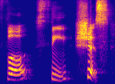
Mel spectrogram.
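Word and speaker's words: facetious: हुआ है यहां पर बच्चा कैसे प्रोनाउंस करेगा इसे फेस बोलेगा और फिर शिस लगा देगा करेक्ट फेशसन सिएन इज स्लाइटली डिफरेंट फ सशस फ सशस द प्रोनंसिएशन इज फ सशस फ सशस ठीक है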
